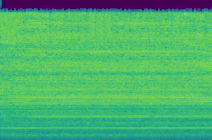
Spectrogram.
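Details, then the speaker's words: Two-speed rotary machine motor tripping its safety fuse, run at high speed: steady smooth hum with its usual constant faint whine and very little brush spark; no grinding or dry-bearing noise, motor sounds tight and normal. "So it sounds really tight. Really, there's no sound of bearing noise."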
